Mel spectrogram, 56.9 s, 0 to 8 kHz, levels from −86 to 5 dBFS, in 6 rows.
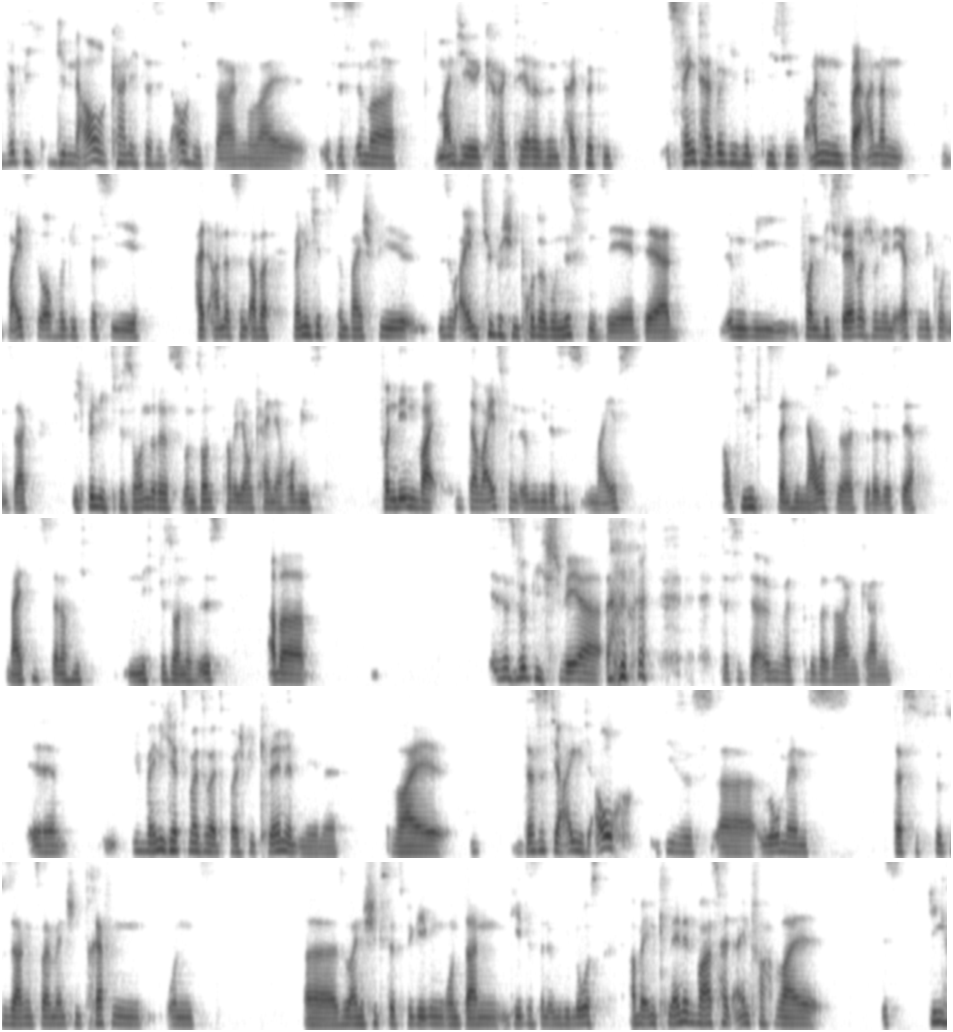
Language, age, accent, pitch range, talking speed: German, 20-39, German, 120-140 Hz, 160 wpm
